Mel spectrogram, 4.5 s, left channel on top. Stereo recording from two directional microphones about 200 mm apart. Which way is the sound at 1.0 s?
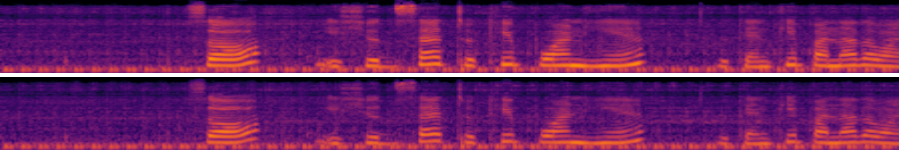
40° left (ahead or behind).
